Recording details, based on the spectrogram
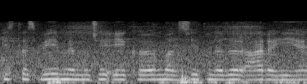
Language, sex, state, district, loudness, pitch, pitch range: Hindi, female, Chandigarh, Chandigarh, -17 LUFS, 225 Hz, 220-230 Hz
